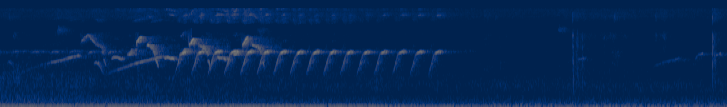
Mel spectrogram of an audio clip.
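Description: A Northern Cardinal sings a few slurred whistles, then a fast run of about a dozen sharp, evenly spaced chip-like notes. A low steady hum runs underneath.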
